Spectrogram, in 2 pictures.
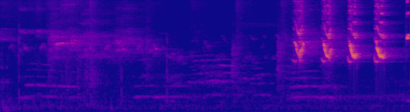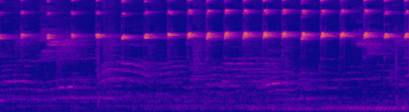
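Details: White-rumped shama fluently imitating grey-cheeked bulbul song. Soft, mixed warbled notes and faint talk give way to loud, evenly spaced high chirps, about four per second, growing steady toward the end.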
